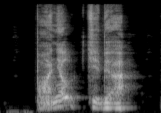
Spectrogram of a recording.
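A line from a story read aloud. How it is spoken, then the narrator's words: Hoarse old man. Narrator (Russian): прохрипел дед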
